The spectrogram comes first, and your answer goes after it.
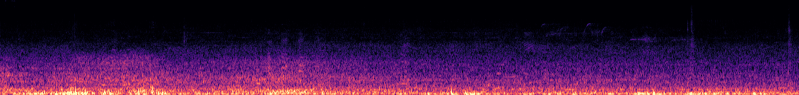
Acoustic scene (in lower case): park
